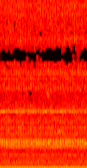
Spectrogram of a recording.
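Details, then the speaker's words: Brand-new airbrush compressor, just delivered, sitting on a hollow box that makes it louder: steady, low, even hum with no knocks, rattles or hiss; running quietly and healthy. "And if it wasn't setting on this hollow box here, it would even be more quiet."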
